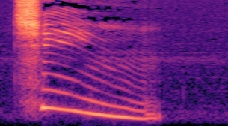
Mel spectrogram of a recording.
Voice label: "qìng", pinyin; PinyinChart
